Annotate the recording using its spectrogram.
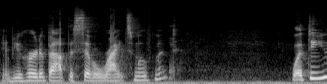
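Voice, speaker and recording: Noticeable background noise surrounds a woman who rattles along very fast in an American accent. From Houston, Texas. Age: 60s. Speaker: nonprofit leader. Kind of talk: interview.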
